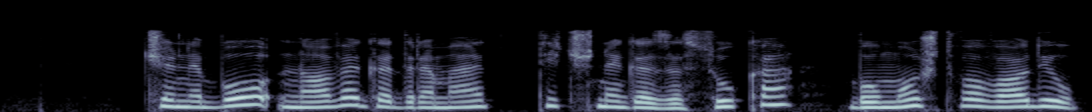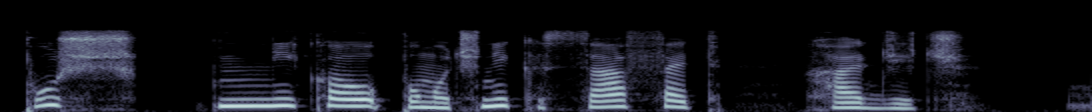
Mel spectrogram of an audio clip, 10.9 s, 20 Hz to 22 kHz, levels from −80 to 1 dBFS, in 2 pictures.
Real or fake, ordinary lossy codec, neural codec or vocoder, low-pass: fake; none; codec, 16 kHz, 16 kbps, FreqCodec, larger model; 7.2 kHz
